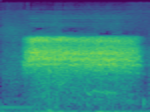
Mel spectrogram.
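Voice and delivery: sharp drawn-out shush. Acted. Lady Saveshna shushes him, laughing shush. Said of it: "Lady Saveshna just goes".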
